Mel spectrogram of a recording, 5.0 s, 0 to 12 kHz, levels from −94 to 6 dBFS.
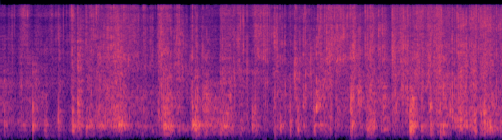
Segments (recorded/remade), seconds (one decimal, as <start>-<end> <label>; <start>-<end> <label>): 0.0-0.7 remade; 0.7-2.1 recorded; 2.1-2.7 remade; 2.7-5.0 recorded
